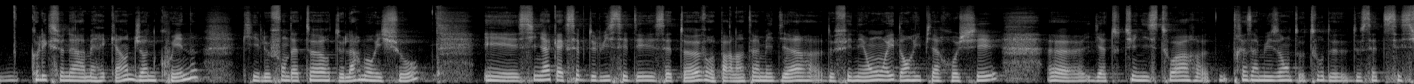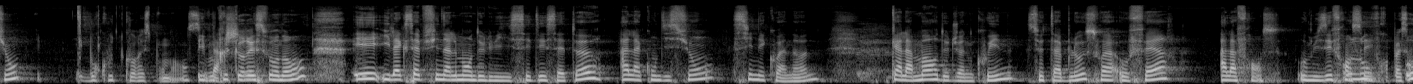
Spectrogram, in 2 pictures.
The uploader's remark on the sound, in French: Enregistrement de la conférence inaugurale du 22 octobre 2021.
